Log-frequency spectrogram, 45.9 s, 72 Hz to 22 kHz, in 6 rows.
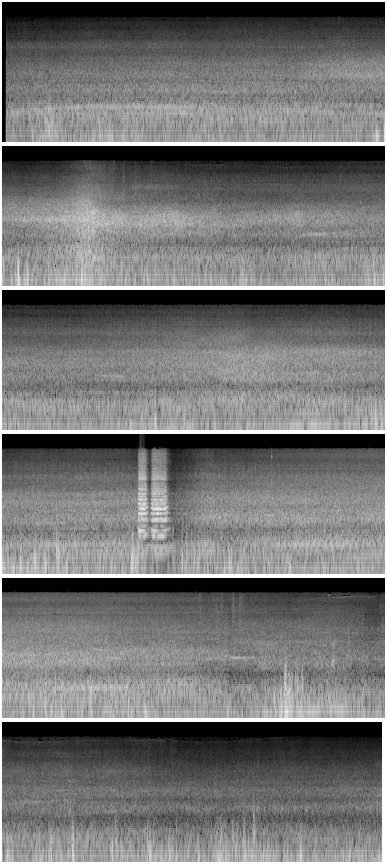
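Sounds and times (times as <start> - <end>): heavy truck passing: 0.1 - 45.9
truck horn blast: 25.6 - 26.5.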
